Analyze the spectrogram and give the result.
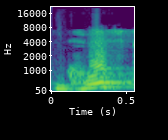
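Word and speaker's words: ghost: आर आ जाएगा तो फिर डिफरेंशिएबल मैं आपको घोस्ट वाला बता देता हूं घोस्ट बताया ही गया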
